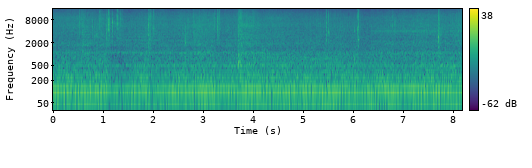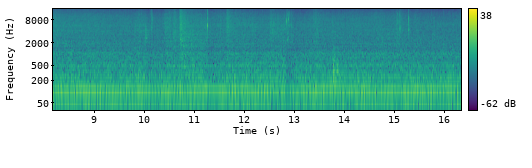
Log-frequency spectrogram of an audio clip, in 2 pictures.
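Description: Vegetables frying in a pan: a steady sizzle with scattered crackles and pops, over a constant low hum.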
